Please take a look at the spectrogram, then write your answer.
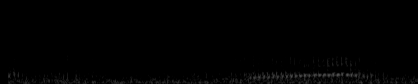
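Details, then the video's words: A sleeping cat snoring softly; one drawn-out, slightly rising breath sound with a faint buzzing texture over steady background hiss. "Snoring cat"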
